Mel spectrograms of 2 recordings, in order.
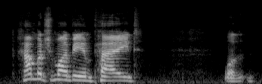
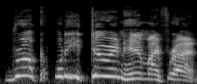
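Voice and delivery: excited greeting; 8 semitones higher than usual. Pretend. Greeting the returning character Rook.

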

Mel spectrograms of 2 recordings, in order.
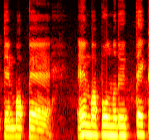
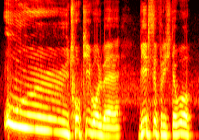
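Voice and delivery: high, loud joyful cheer; goal celebration; 6 semitones higher, 6 dB louder, much slower than usual. Real, not acted. Gamer cheering his own goal, loud joyful celebration. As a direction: whoop for the goal.

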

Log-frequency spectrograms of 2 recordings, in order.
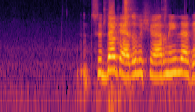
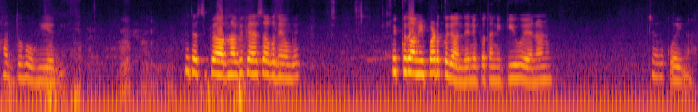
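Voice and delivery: much softer, lower muttered complaint; grumbling to herself; 4 semitones lower, 10 dB quieter than usual. Acted. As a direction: sulk under her breath alone. Wife grumbles alone after he leaves. (ਹੌਲੀ ਆਵਾਜ਼ ਵਿੱਚ ਬੁੜਬੁੜਾਉਣਾ)

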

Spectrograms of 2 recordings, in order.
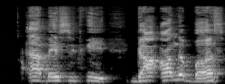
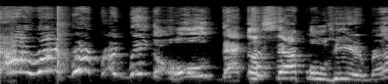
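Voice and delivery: a hyped-up shout; excited yell; 11 semitones higher than usual. Retold or imitated. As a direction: call out for more like a kid at a feast. His own eager reply.

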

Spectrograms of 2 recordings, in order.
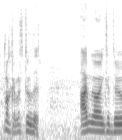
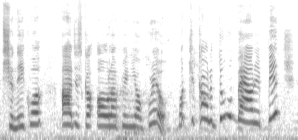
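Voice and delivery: put-on sassy girl voice; 12 semitones higher than usual.

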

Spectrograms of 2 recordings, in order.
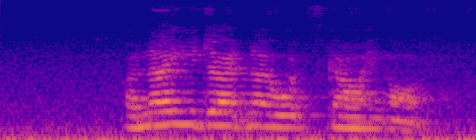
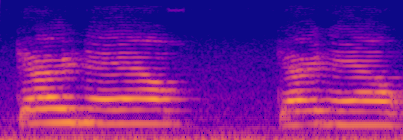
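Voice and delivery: firm send-off; 4 semitones higher, 5 dB louder, much slower than usual. Acted. Medium sends spirit off.

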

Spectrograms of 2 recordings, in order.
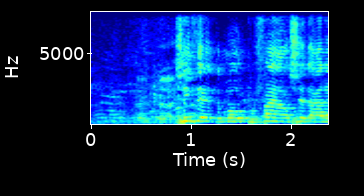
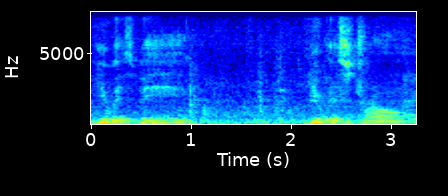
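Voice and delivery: tender pep talk; 7 semitones lower, much slower than usual. Retold or imitated. Woman tenderly talks to his penis.

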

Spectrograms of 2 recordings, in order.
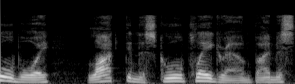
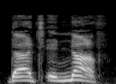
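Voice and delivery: loud, slow, higher-pitched warning; snapping angrily; 7 semitones higher, 6 dB louder, slower than usual. A narrator's reading. Boy has had enough of insults, angry. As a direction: call a halt, loud and drawn out. Boy snaps, about to attack.

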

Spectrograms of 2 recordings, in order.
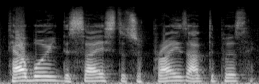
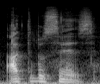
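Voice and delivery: ordinary delivery, nothing marked

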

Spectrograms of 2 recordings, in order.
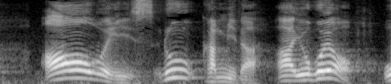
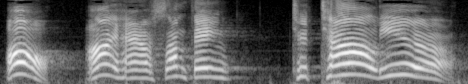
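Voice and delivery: high, slow put-on voice of the student Jack; Jack's puppet voice; 9 semitones higher, 8 dB louder, much slower than usual. Jack tries his first English sentence, in a high put-on voice. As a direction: play Jack, stretching each word. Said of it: "자, 우선 우리 잭이 꾸며봅니다".

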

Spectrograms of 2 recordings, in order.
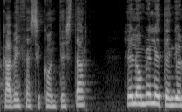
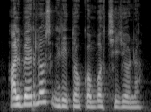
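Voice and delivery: ordinary delivery

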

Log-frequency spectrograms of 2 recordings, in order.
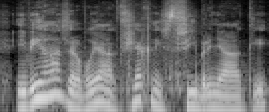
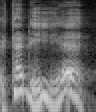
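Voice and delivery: high, wavering witch voice; witch, obliging; 10 semitones higher, 4 dB louder than usual. Acted. Witch hands over rope. (čarodějnice vysokým, rozkolísaným hlasem)

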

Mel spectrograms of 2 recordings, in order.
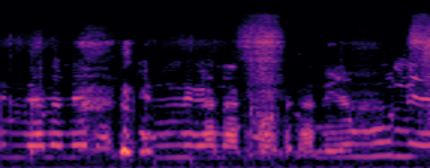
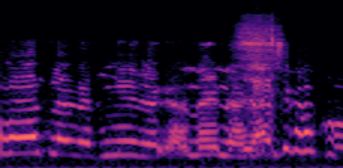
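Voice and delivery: tearful mother, voice breaking; crying; 3 semitones higher than usual. Real, not acted. Mother on phone with her son, crying. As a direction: comfort him through your own tears.

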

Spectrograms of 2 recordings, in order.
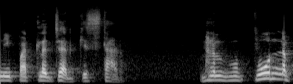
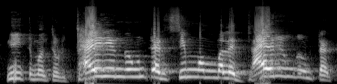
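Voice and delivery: bold proclamation; 6 semitones higher than usual. Real, not acted. Preacher proclaiming boldly.

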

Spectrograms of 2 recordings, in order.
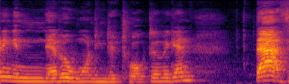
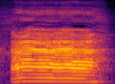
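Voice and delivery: much louder, satisfied hammed-up sigh; old father-in-law; 14 dB louder, much slower than usual. Father-in-law tasting, mock satisfied. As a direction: savour the word like a connoisseur. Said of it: "Just imagining an old guy".

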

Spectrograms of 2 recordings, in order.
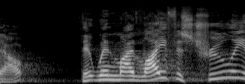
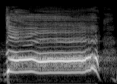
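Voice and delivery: high, loud startled shriek; sudden shrill yelp of fright; terrified scream; 9 dB louder than usual. Retold or imitated. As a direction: shriek like a little girl in panic. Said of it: "We went".

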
